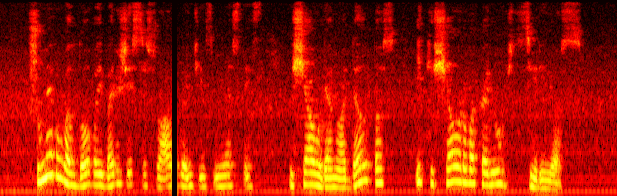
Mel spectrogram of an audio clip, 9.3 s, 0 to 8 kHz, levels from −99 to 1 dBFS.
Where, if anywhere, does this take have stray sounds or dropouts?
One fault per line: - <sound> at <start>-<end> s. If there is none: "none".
- dropout at 2.6-2.7 s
